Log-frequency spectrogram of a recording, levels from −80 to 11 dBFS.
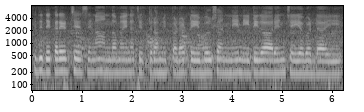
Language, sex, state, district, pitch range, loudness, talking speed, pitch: Telugu, female, Andhra Pradesh, Sri Satya Sai, 190-205 Hz, -17 LUFS, 105 wpm, 195 Hz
